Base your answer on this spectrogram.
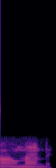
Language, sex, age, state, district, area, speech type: Telugu, male, 18-30, Andhra Pradesh, Anantapur, urban, conversation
